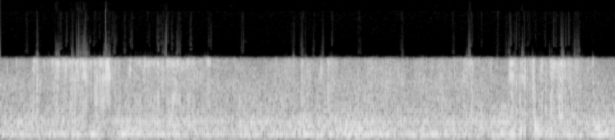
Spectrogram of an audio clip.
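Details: European hornets from a nest inside an oak trunk at Agen, France, during the nest's destruction: a dense, continuous buzzing hum with steady low tonal bands, broken by bursts of harsh broadband noise.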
